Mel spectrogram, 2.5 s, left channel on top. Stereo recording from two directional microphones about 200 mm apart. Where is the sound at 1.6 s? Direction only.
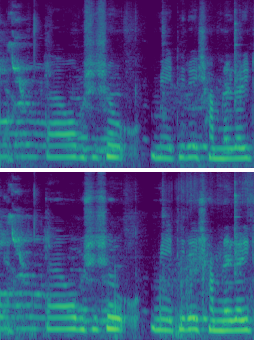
10° right (ahead or behind).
